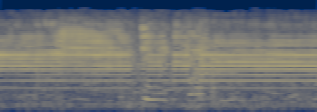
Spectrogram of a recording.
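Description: An air horn held in one long steady blast at an unchanging pitch, with people shouting and cheering over it.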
